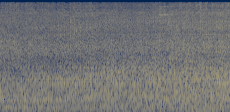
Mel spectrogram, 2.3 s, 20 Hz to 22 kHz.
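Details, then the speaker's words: Audi RS7 with rebuilt engine just refitted, oil about 0.75 L short, coolant being topped up and checked for leaks: steady, even idle with a smooth continuous hum, no knocks, ticks or misses; normal idle. "sounds good. So it's sounding good so far. I'm now just going to leave it to idle for a little bit."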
